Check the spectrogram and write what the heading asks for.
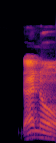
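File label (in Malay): "danur", Malay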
